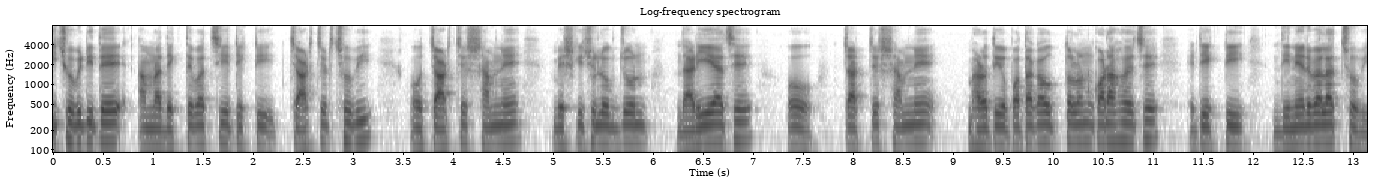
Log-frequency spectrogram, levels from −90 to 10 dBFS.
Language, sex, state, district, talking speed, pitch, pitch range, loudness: Bengali, male, West Bengal, North 24 Parganas, 135 wpm, 120 Hz, 110-125 Hz, -26 LUFS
